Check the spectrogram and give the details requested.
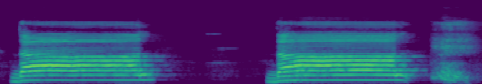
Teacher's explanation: জিহবার আগাটা উপরের দাঁতের গোড়ার সাথে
